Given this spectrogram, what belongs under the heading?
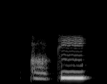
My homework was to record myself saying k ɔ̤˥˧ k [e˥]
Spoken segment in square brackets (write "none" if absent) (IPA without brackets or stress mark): i˥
